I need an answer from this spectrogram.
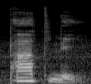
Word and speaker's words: partly: 두 자음 사이에서 T가 생략되지 않을 때 T 앞의 자음이 R일 때는 자음과 자음 사이에 T가 올 때는 생략한다고 그랬는데 partly 그래가지고 약간 T를 발음합니다.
